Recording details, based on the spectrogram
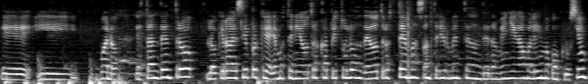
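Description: A woman with a Chilean accent, co-hosting conversational commentary in an earnest, critical way, thinking aloud. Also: on the high side. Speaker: co-host.

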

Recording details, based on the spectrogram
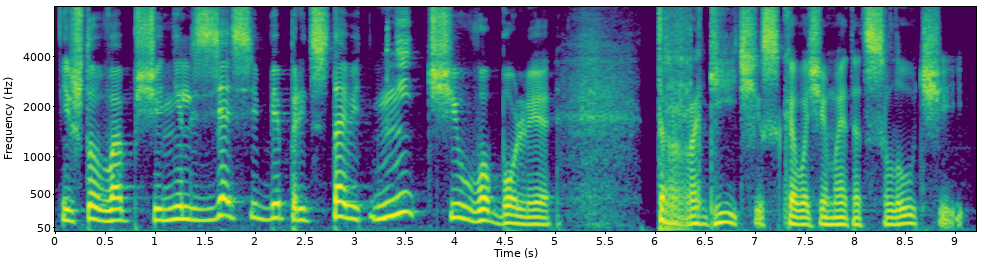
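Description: Slow-paced male storyteller. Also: medium pitch. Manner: expressive, measured storytelling with deliberate pauses. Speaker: audiobook narrator. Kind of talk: dramatic scripted narration of humorous literary prose.

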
